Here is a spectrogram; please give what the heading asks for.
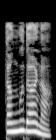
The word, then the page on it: ತಂಗುದಾಣ: taŋgudāṇa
